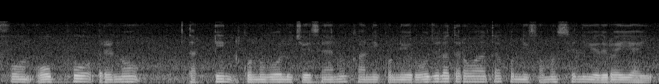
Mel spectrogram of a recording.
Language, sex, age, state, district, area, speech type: Telugu, male, 18-30, Andhra Pradesh, Krishna, urban, spontaneous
